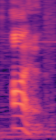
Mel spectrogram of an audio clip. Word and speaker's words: iron: There is an R in the word iron, but when we pronounce the word correctly, then we pronounce it as iron.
